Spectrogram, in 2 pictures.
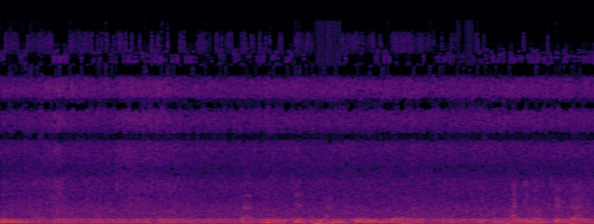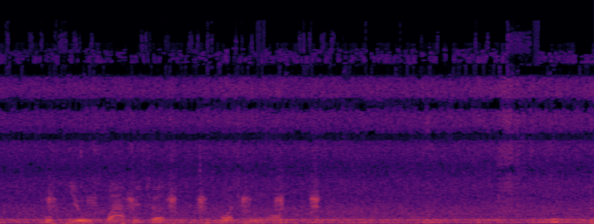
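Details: Low, even drone of many honey bees at the hive during honey harvesting, with a muffled thump, murmured speech and a run of quick rhythmic clicks in the second half.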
